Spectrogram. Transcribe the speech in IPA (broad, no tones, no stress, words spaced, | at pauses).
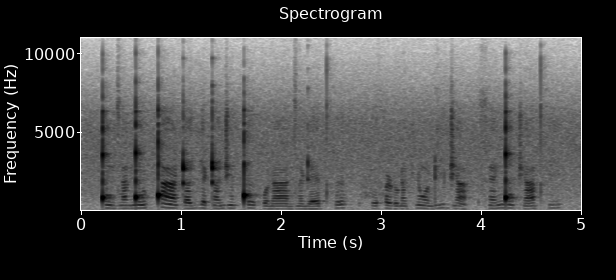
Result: ǃõd͡zãŋ͡ǃũʈǃãː ʈɐʎɛ ʈɐ̃d͡ʒɐ̃ ǃɘfo ɳãːd͡zɐ̃ɖɛt̪ʰɘ | fɘhɔɭ ɽuɽɐ̃t͡ʃɳõː ɖid͡ʒã | xɛ̃ŋ͡ǃũ t͡ʃãt̪ʰi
